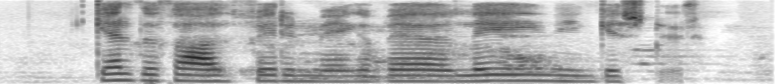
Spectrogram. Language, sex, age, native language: Icelandic, female, 12, Icelandic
